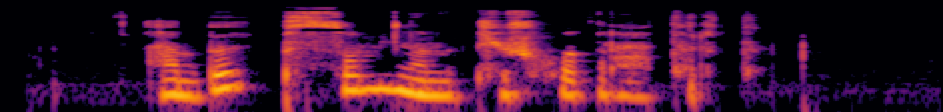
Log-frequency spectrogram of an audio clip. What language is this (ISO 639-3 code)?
kbd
